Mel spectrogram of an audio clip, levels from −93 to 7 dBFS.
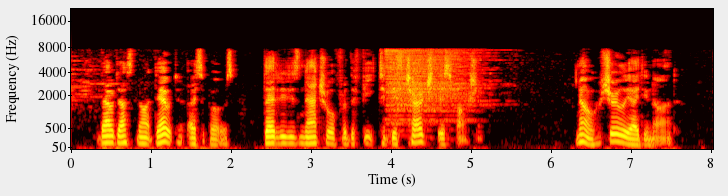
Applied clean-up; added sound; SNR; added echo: classical method Wiener filter.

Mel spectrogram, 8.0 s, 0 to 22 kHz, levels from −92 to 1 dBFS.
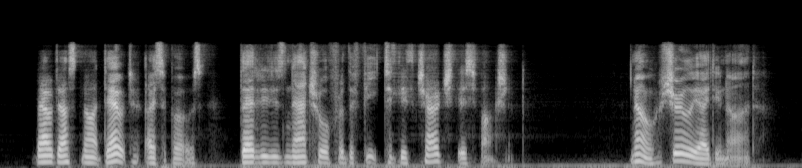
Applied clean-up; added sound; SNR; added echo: neural mask model DeepFilterNet 3.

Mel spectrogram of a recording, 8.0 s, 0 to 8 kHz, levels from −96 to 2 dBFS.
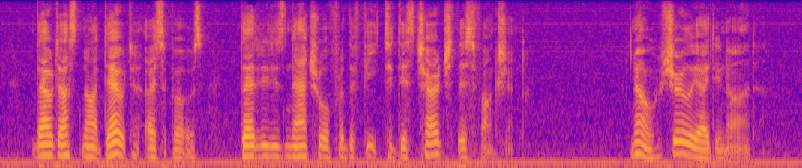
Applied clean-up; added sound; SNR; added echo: none; none; none; none.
